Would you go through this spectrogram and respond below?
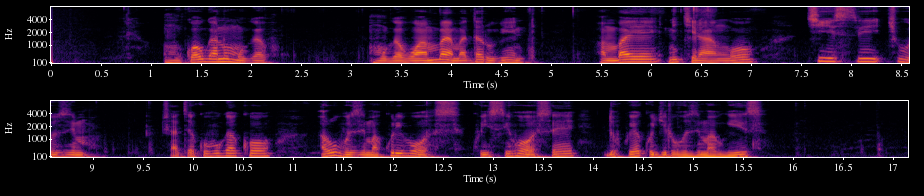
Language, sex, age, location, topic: Kinyarwanda, male, 18-24, Kigali, health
